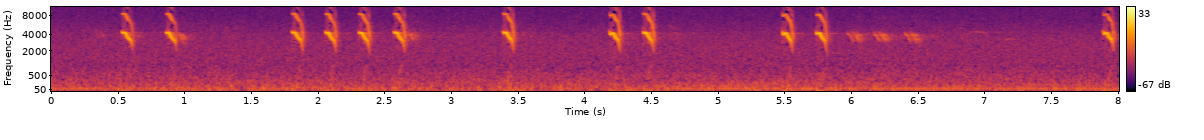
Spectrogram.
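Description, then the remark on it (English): Wild birds, which look like all females, coming in and perching in a big tall tree, calling in short, sharp, high-pitched chirps. About a dozen calls come in irregular pairs and small bursts over a faint low background hum, with no voices. “Wild birds are coming in.”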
